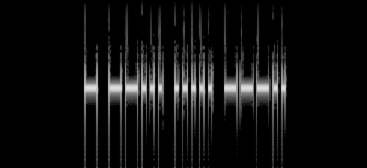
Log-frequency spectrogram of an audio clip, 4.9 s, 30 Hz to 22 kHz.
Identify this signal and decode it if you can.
Morse code, heard as a keyed tone, about 22 wpm, 700 Hz. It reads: T758
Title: Numbers - Contest Style - 4-Digit 22wpm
